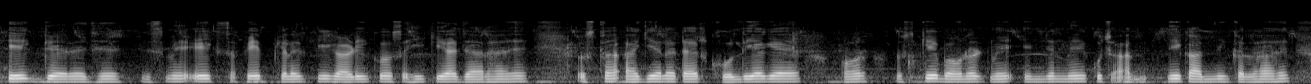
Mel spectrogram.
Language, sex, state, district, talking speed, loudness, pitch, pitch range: Hindi, male, Uttar Pradesh, Jyotiba Phule Nagar, 160 wpm, -17 LUFS, 125 Hz, 120-135 Hz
